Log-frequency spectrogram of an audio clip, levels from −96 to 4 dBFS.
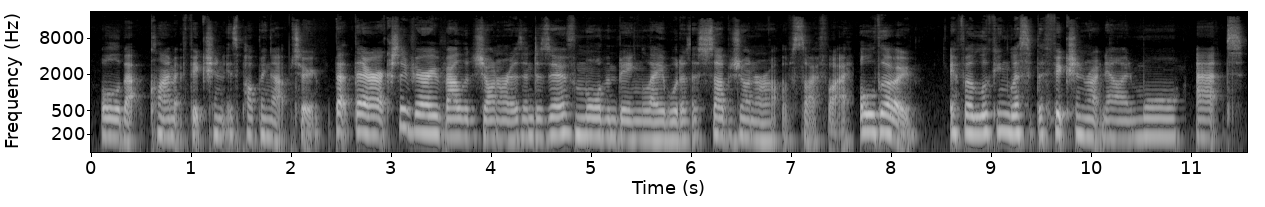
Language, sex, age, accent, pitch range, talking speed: English, female, 20-39, Australian, 180-225 Hz, 200 wpm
